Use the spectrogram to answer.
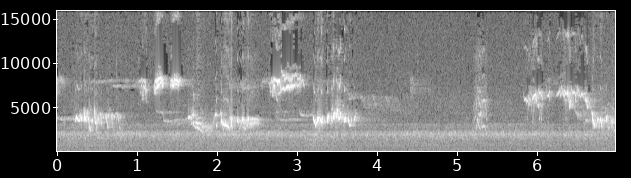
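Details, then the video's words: European robin singing in London, a bird regularly fed dried worms, gives short, high, liquid warbling phrases with thin sweeping notes, separated by brief pauses, over a steady hiss of background noise. "Robin red breast singing"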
